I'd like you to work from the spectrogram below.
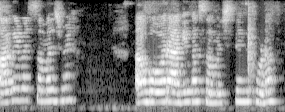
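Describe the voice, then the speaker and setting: A woman with a high voice gives an exam-prep grammar lesson and keeps asking whether the class follows. She drops English words into her explanations and spells her examples out word by word. The sound is echoey and a little muffled. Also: flat delivery, unhurried, a little mellow, distant mic, a little hiss or hum. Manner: repetitive, checks understanding with frequent "thik hai" and "hai na"; mixes English words into Hindi. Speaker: Hindi grammar teacher. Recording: echoey room, dull lo-fi sound.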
